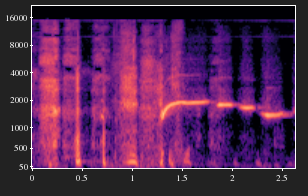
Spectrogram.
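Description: A person whistles a short tune, one clear sustained note gliding gently up and down, preceded by a second or so of brief, noisy rustling sounds.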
